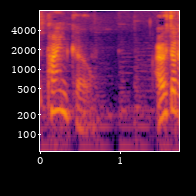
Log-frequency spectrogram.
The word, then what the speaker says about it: Pineco: how is it pineapple you don't pronounce the e it's pineco i always thought it's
